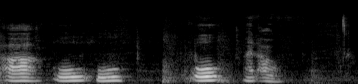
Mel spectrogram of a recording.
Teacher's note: जीभ के पीछे वाले हिस्से का प्रयोग होता है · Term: पश्च स्वर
